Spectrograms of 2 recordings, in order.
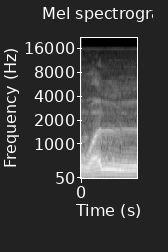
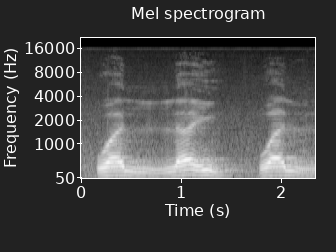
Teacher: yang kedua wiili ini juga tasdik tasdik tentang lam lam ni sifatnya adalah wasatiah pertengahan tidak syiddah dan tidak pula rakhaw di antara syidah dan rakhawa sifatnya apabila dia Sukun dan bertasdid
